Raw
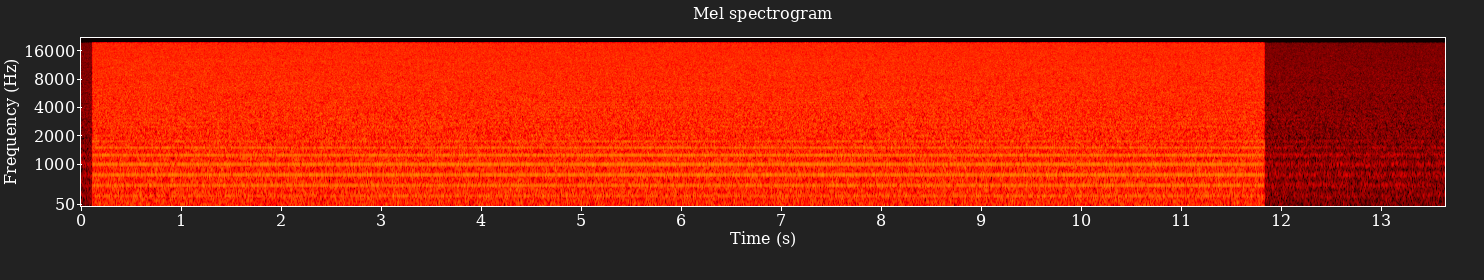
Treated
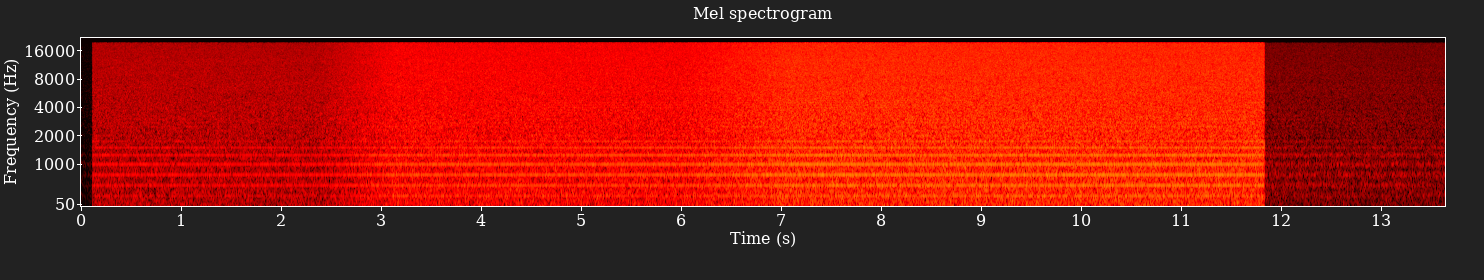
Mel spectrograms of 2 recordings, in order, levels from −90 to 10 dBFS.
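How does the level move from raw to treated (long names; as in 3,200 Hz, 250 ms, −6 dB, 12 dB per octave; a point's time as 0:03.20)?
0:02.35 −17 dB
0:03.14 −7 dB
0:05.96 −7 dB
0:07.06 −0.5 dB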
